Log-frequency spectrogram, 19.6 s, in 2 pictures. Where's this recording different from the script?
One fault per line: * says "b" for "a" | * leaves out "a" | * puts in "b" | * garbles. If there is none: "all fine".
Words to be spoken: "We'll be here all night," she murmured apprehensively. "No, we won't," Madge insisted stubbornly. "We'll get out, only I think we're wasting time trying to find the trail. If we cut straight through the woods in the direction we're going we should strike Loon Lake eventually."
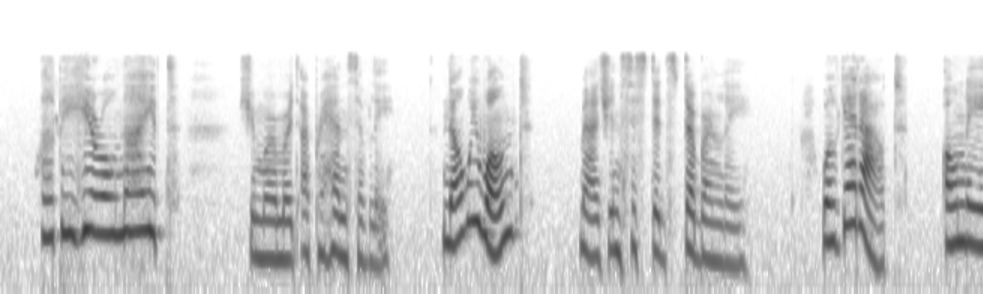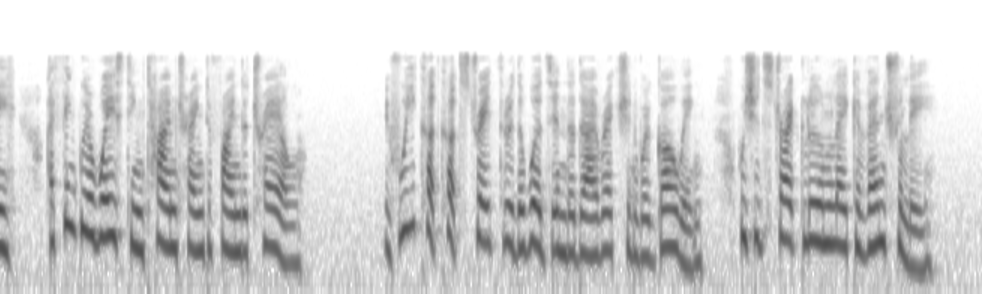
* puts in "cut"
